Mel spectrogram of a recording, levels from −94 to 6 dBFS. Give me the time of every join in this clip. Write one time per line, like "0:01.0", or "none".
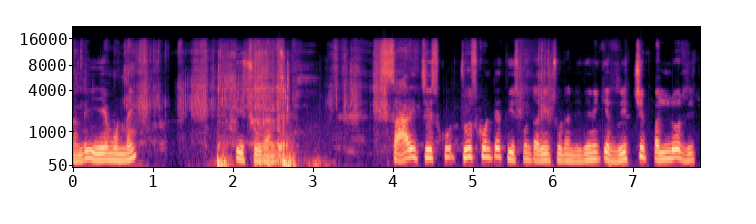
none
